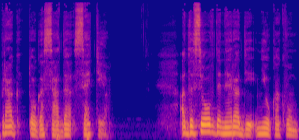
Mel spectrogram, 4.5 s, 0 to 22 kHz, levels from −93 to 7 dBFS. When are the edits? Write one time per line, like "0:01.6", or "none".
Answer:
none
